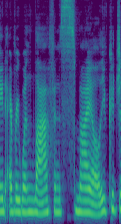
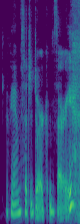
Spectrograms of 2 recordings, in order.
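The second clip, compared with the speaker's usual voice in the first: plain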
